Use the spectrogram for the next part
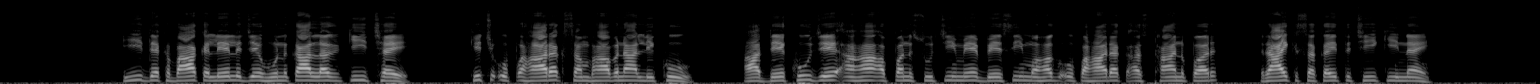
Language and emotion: Maithili, neutral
